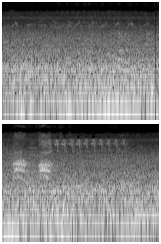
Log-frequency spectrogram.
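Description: Outdoor ambience with a steady low rumble, and two short harsh bird calls about half a second apart a little past the middle, followed by a quick run of faint high ticks.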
